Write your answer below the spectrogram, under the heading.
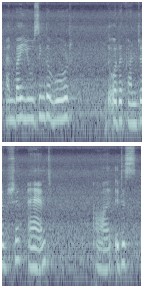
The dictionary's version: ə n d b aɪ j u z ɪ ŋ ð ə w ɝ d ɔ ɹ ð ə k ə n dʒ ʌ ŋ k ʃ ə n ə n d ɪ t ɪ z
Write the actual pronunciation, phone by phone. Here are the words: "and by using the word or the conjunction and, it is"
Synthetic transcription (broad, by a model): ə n d b aɪ j u z ɪ ŋ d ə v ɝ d ɔ ɹ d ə k ə n dʒ ʌ ŋ k ʃ ə n ə n d ɪ t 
